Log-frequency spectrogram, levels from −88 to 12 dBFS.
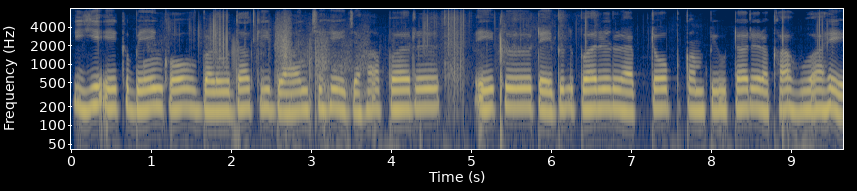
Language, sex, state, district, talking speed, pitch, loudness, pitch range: Hindi, female, Bihar, Patna, 110 wpm, 190 Hz, -18 LUFS, 185-195 Hz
